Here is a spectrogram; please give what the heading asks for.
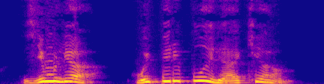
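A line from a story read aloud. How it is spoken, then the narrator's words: Shouted. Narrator (Russian): я крикнул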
